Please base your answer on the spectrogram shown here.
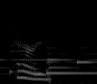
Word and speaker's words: Ceri: to me it's on the car oh it's pronounced Carrie like okay ah sorry my bad don't worry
